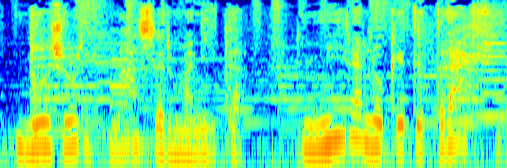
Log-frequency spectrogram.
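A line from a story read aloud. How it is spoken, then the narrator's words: Whispering. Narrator (Spanish): dijo en un susurro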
